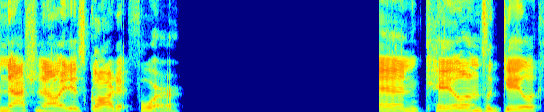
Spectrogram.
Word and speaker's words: Caelan: You always say it like that, but that's not how you say it. Chill in. Chill in. Chill in. That's not right either. Kalin.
